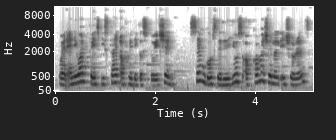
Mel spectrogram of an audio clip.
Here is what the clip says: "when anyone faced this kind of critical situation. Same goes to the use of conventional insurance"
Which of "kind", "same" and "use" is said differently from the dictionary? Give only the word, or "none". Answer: kind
